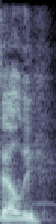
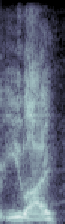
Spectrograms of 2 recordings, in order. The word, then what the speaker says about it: Ellie: Am I pronouncing that correctly? Is it Ellie? Or, Yeah, it's Ellie. right on. Okay. It's funny. A lot of people call her Eli because that's what Eli. it's what it looks like.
